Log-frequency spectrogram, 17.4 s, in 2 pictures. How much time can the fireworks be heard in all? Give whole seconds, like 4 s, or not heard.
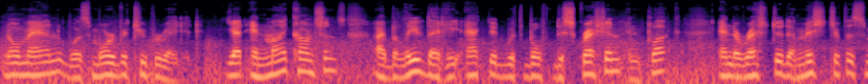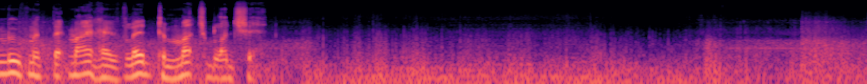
not heard.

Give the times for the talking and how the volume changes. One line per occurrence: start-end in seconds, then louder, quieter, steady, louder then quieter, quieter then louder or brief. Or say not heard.
0.0-11.4 steady.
